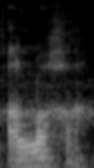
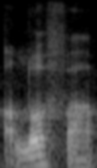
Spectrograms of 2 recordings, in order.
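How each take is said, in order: First: The middle consonant is an h sound. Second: The middle consonant is an f sound. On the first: This is how it is actually said there. The speaker calls it right. "but it's aloha" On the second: This is how the spelling looks. The speaker calls it wrong. "A L O F A looks like alofa"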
